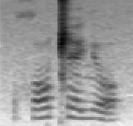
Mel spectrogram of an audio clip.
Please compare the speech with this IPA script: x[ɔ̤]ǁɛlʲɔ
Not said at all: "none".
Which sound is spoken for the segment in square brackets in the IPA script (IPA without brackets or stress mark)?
ɔ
